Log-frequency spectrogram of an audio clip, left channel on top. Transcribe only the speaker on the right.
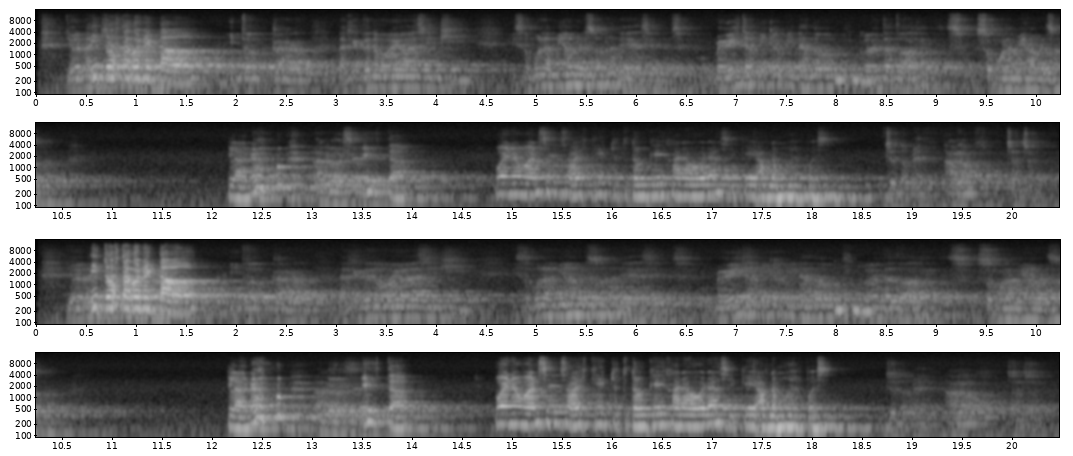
Y
todo está
conectado.
Ujú.
Claro, <laughs>
está. Bueno, Marce, ¿sabes qué? Yo te tengo que dejar ahora, así que hablamos después.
